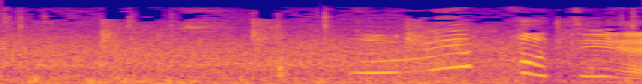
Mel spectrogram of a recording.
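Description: Hard-soled footsteps on stone paving, a steady run of short knocks, with a woman's voice starting to talk about a second in.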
